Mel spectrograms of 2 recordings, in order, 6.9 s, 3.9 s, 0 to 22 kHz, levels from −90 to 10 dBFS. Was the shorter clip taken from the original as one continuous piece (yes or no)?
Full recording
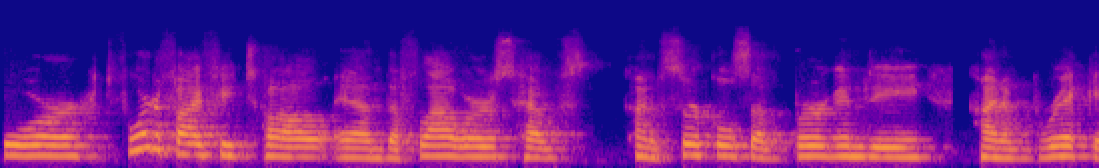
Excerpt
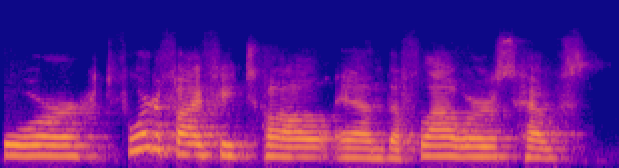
yes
